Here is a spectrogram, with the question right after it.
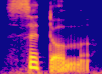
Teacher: as in French, H is not pronounced, so the first sound that we hear is O, okay? And then it will follow the same rule.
